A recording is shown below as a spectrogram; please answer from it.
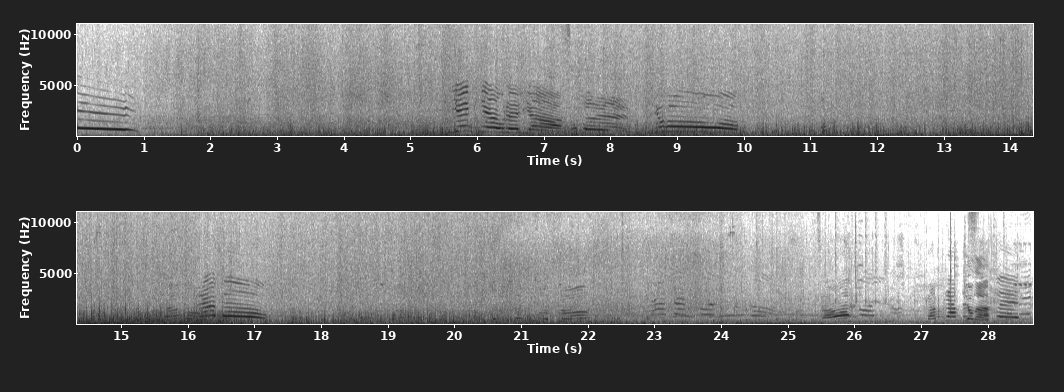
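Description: Motorboat under way towing a water-skier: water rushing and splashing along the hull and skis, with wind on the microphone. Voices call out several times. Near the end the noise drops as the boat comes to a stop.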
